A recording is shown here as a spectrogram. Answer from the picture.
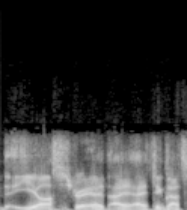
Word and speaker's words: Eostre: Eostre. I think that's how you pronounce it.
